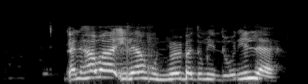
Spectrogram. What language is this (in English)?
Arabic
